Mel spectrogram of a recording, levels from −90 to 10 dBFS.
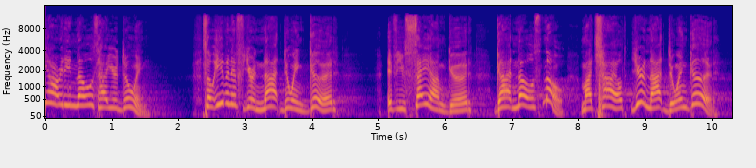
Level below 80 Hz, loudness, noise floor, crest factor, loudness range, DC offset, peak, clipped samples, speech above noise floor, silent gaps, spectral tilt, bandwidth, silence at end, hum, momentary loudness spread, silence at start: -52 dBFS; -23 LUFS; -63 dBFS; 18 dB; 3 LU; under 0.1%; -6 dBFS; under 0.1%; 40 dB; none; -4.5 dB/octave; 12.5 kHz; 0.2 s; none; 9 LU; 0 s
